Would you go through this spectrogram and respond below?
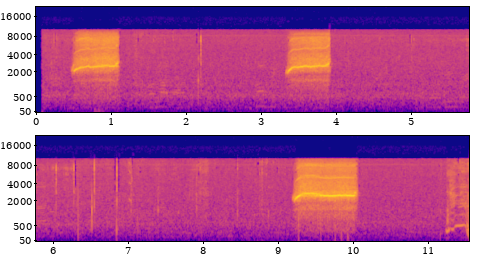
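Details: Confused marmot at Berg Lake, Mt Robson, Alberta, Canada, being talked to; three loud, clear high whistles, each about half a second, spaced irregularly over eleven seconds with quiet between.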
